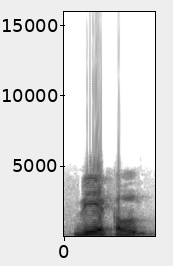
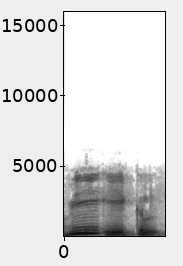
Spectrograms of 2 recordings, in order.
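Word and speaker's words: vehicle: இ வெகிக்கல் இல்லை இதுக்கு ரெண்டு உச்சரிப்பு விய எக்கல் விக்கல் விக்கல் விக்கல் இல்லைன்னா வி ஈக்கள் வி ஈக்கள் இப்படி நாங்கள் ஈக்கள் என்று சொல்லணும் விகிக்கள் இதுக்கு வெகிக்கிள் நான் ஒரு வெகிக்கிள் எடுத்தேன் அது என்ன வெகிக்கிள் விக்கல் விகிக்கள் ரெண்டு உச்சரிப்புல எது வேணாலும் சொல்லுங்க but there is நோ h in that விக்கல் வீக்கள் அதே மாதிரி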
